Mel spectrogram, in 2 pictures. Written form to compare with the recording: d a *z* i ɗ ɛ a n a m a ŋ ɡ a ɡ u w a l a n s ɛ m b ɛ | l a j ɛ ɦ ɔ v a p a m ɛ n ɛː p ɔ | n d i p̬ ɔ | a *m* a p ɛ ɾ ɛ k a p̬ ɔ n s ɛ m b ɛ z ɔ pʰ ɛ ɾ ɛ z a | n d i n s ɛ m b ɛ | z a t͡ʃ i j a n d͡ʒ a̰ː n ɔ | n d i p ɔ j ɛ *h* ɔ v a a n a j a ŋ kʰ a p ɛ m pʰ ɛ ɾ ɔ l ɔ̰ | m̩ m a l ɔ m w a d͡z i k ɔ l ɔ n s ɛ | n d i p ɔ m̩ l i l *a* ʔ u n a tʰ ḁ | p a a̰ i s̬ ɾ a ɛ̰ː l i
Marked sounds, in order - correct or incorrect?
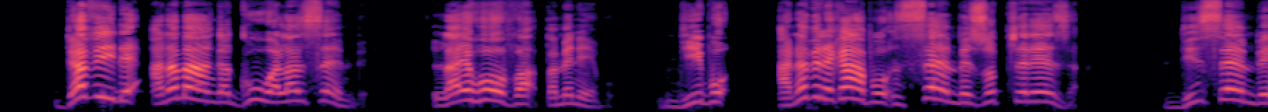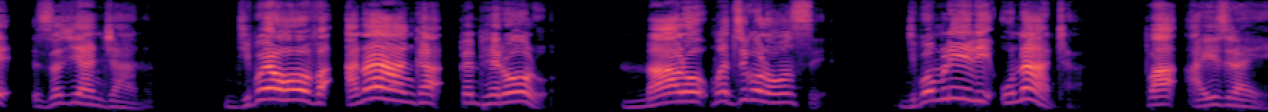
incorrect: v, incorrect: n, correct, incorrect: i

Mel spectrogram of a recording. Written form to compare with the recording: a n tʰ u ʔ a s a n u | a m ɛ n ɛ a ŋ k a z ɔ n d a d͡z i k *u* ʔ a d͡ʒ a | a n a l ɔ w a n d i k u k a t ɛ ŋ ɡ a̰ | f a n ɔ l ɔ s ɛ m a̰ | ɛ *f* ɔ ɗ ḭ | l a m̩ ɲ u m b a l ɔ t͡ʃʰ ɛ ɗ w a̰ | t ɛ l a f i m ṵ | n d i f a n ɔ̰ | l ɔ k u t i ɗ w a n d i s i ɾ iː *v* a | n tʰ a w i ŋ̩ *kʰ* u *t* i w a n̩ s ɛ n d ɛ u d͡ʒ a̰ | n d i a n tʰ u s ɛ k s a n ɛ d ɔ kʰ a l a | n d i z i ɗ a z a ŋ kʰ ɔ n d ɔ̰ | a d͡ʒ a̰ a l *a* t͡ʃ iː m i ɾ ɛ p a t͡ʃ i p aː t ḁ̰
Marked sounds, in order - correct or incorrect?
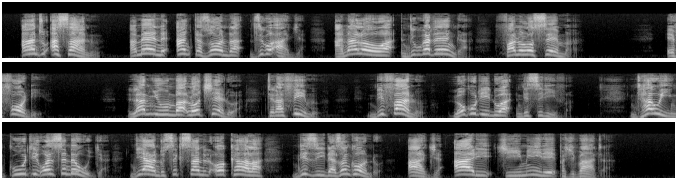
incorrect: ɔ, correct, correct, incorrect: k, correct, incorrect: i

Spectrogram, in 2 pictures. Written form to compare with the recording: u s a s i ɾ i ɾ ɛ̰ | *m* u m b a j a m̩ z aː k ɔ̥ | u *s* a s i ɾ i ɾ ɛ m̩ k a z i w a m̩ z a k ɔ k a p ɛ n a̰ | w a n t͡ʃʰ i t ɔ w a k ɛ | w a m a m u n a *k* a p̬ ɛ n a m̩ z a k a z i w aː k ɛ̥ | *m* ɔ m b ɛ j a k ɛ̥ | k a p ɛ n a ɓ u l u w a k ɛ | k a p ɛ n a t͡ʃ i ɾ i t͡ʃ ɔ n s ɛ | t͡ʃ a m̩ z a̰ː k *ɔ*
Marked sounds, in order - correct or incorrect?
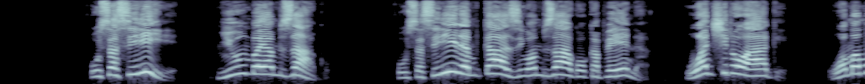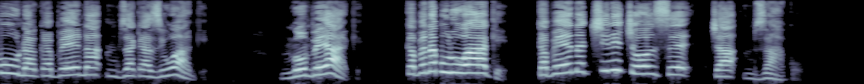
incorrect: ɲ, correct, correct, incorrect: ŋ, correct

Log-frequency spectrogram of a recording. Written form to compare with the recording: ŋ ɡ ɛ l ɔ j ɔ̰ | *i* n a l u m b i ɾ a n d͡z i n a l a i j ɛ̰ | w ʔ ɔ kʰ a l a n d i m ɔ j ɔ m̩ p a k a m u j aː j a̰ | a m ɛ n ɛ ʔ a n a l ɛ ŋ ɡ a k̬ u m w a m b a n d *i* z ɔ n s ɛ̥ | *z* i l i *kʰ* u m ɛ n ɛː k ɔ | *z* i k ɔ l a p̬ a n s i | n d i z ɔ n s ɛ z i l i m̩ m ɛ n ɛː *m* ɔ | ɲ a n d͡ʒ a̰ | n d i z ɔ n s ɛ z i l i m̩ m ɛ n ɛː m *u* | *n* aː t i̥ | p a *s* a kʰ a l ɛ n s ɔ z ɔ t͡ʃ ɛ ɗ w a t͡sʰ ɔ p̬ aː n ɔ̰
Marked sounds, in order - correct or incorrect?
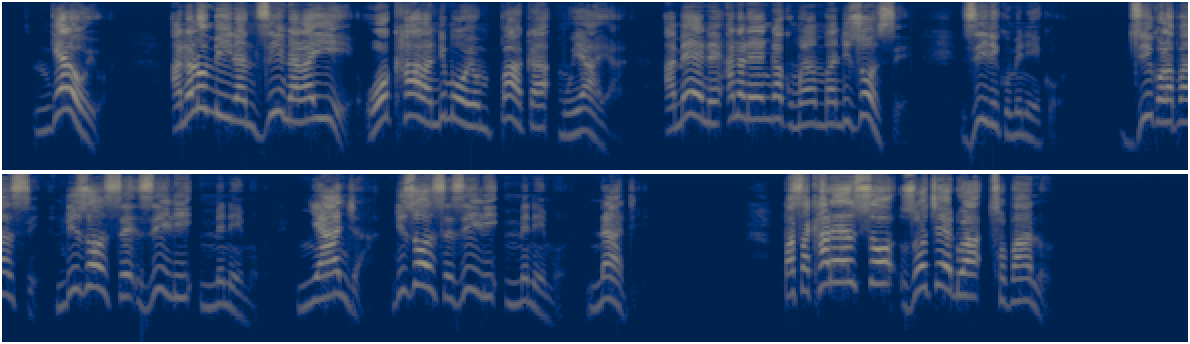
incorrect: a, correct, correct, incorrect: k, incorrect: d͡z, correct, incorrect: ɔ, correct, correct

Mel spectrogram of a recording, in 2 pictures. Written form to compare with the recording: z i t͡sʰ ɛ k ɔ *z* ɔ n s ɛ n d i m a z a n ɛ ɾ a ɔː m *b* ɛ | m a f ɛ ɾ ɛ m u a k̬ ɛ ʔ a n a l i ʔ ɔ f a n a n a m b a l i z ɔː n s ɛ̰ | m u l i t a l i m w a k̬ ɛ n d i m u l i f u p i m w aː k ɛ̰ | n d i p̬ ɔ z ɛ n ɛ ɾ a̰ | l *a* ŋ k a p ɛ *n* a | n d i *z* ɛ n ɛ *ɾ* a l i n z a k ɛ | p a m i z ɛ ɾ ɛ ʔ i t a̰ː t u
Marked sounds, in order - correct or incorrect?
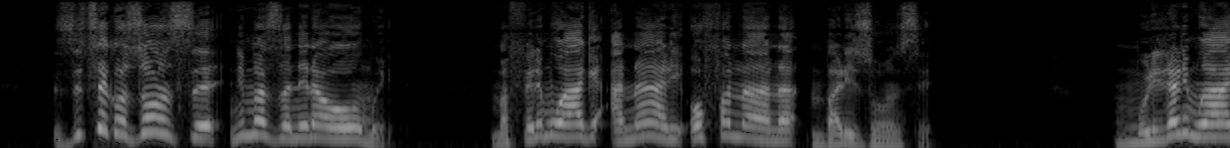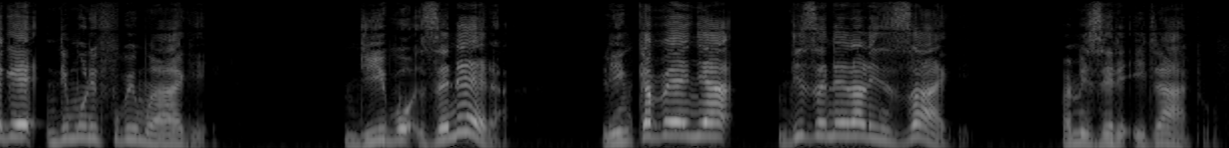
correct, incorrect: w, incorrect: i, incorrect: ɲ, correct, correct

